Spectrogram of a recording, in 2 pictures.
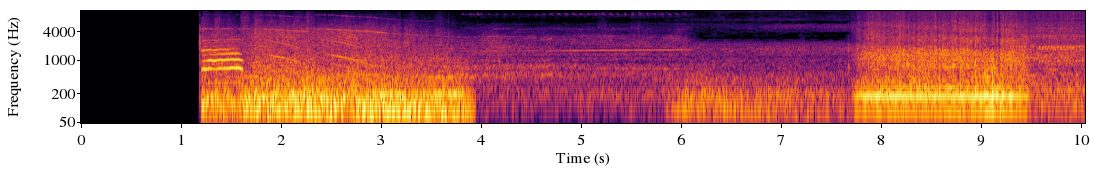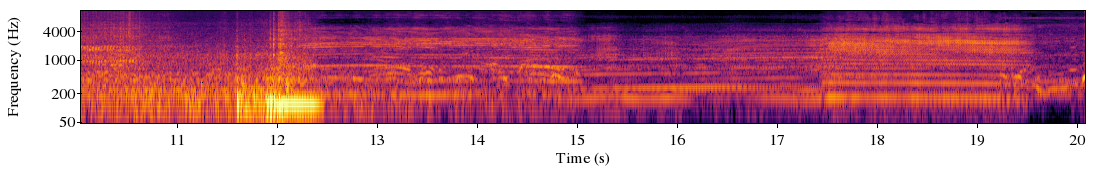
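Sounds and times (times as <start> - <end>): jet engines droning: 1.7 - 17.4.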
